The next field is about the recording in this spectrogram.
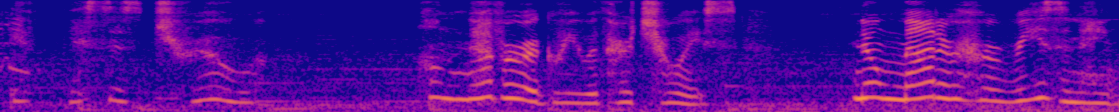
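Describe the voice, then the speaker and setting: High-voiced, earnest young game heroine. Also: female voice. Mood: solemn, resolved. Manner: earnest, measured, sincere. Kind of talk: scripted video game dialogue.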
